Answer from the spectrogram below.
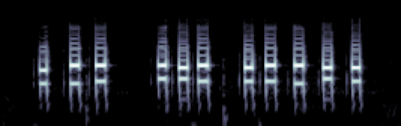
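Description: A series of eleven short, clear telephone keypad tones in quick groups of three, four and four, each a brief dual-pitched beep, with no talking, as a phone number is dialed to make a call.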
